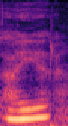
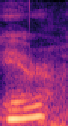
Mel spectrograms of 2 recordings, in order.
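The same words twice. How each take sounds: First: It is said with Indonesian sounds, unlike English. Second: It sounds like the English word air. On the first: "but air" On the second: "written like air in English"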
